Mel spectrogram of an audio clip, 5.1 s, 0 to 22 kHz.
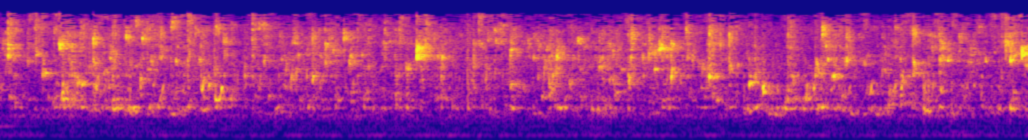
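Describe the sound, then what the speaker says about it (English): Water pours steadily out of the cooling water jacket on a water-cooled Traxxas Slash 4x4 RC car, a continuous splashing trickle with small bubbly spatters, fairly close and with no talk. "I'm definitely happy with the new amount of flow out of the water jacket here."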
